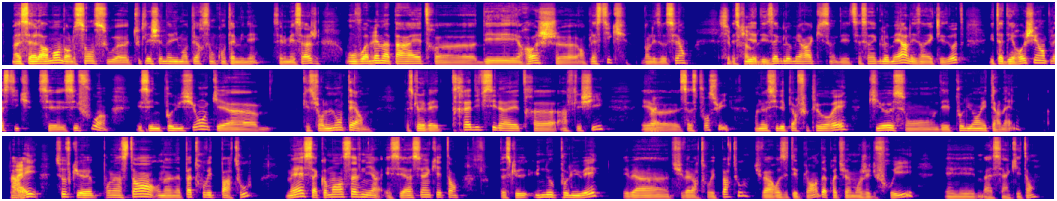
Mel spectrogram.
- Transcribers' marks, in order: "perfluorés" said as "perfuchluorés"
- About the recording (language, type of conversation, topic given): French, podcast, Peux-tu nous expliquer le cycle de l’eau en termes simples ?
